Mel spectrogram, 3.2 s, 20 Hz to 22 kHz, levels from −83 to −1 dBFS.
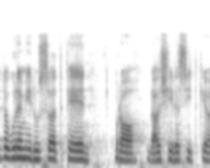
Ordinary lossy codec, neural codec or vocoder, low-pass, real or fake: AAC, 48 kbps; codec, 24 kHz, 0.9 kbps, WavTokenizer, small release; 10.8 kHz; fake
